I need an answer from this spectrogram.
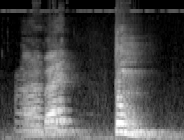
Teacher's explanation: Setiap kalau ada sabdu, huruf yang sebelumnya kalau dia mati, dia kena masuk dalam huruf ta. Dan ta ni berbunyi 2 kali.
